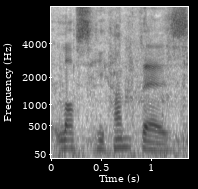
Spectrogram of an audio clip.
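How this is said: The name is said with a Spanish accent.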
